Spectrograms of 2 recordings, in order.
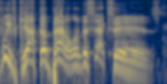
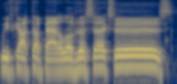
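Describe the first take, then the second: First: A strong, dramatic announcer voice. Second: A weak, half-hearted announcer voice. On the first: The speaker calls it right. "Better. That was better" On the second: The speaker calls it wrong. "That's the best announcer voice I can do"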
